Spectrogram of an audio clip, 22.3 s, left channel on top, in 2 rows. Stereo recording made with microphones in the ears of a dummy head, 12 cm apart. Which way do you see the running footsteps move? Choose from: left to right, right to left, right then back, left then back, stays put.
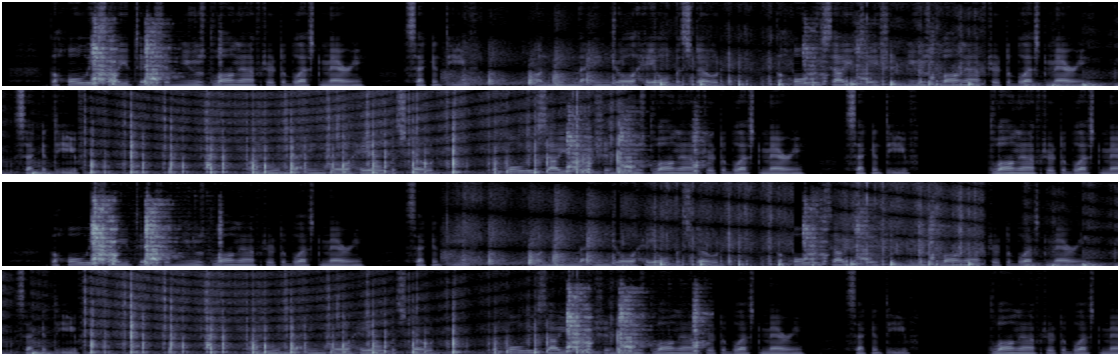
right to left.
